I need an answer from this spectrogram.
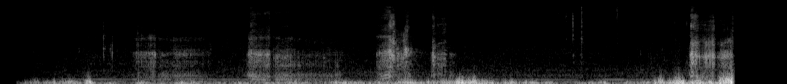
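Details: Dog growling while playing: low, rumbling throaty growls rising and falling over several seconds, broken by rough snorts and scuffling bursts, growing louder toward the end.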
